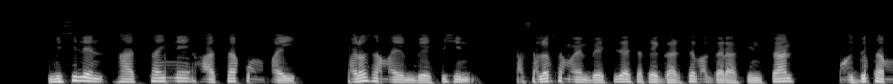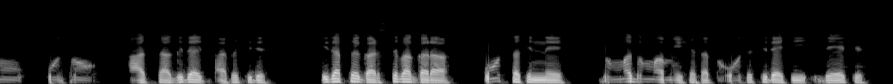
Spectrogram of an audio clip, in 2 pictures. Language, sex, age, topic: Gamo, male, 25-35, government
